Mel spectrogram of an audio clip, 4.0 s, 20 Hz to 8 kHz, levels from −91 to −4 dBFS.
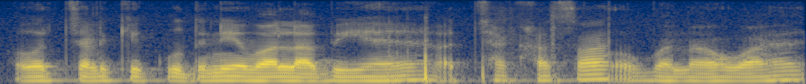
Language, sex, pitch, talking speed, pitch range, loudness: Maithili, male, 105 Hz, 165 wpm, 100-110 Hz, -19 LUFS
